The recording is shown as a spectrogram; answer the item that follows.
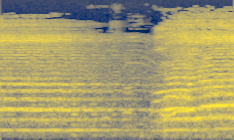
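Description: A held, chanted note of Odia kirtan singing over a steady drone, fading away about a second and a half in before a voice comes back in.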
